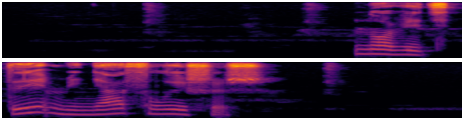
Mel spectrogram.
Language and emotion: Russian, neutral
